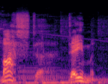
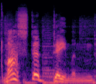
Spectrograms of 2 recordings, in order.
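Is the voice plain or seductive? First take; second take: seductive; plain. First: It is said in a seductive, sexier way. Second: It is said in a plain, neutral way.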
